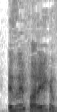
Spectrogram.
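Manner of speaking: ordinary delivery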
